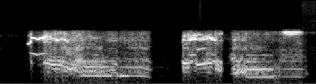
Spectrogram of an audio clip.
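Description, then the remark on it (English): A person imitates a horny stallion's whinny: three loud, strained, warbling bursts separated by short pauses, with no other talking. “Specifically a horny stallion.”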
